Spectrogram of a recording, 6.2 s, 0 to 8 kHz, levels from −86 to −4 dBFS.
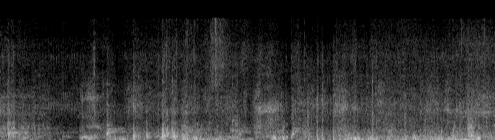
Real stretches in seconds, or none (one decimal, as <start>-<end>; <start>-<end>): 0.0-6.2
